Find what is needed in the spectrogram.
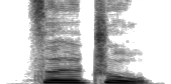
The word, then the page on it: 资助: zī zhù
